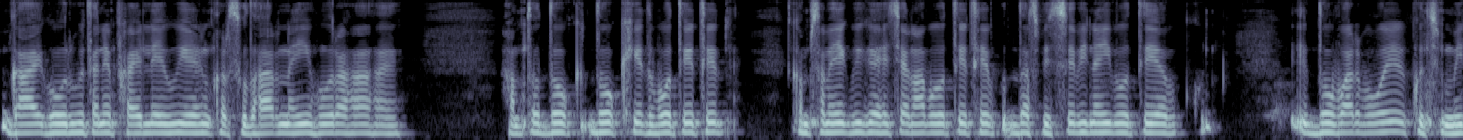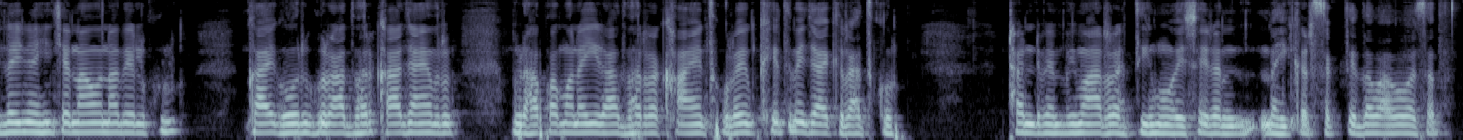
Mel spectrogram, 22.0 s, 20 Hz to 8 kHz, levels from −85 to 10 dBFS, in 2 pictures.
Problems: none marked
